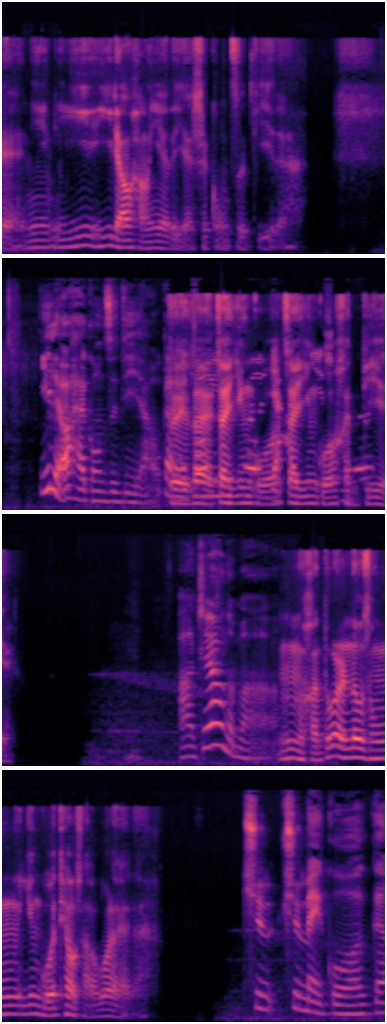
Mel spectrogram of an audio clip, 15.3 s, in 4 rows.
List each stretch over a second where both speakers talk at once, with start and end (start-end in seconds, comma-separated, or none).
5.5-7.4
